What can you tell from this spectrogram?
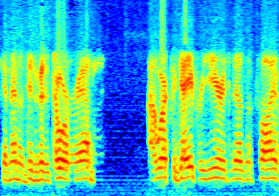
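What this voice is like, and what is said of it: Irish accent. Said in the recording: “you've held this accent, but you're actually Australian born ... went to Ireland for a stint, and then just couldn't shrug the accent”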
